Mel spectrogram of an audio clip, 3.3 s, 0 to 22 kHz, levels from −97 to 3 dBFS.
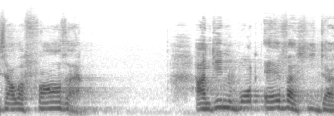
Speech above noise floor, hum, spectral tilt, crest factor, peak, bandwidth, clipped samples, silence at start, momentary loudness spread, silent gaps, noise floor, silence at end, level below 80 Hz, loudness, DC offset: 41 dB; none; -5.5 dB/octave; 22 dB; -14 dBFS; 14.5 kHz; under 0.1%; 0 s; 8 LU; none; -74 dBFS; 0 s; -74 dBFS; -34 LUFS; under 0.1%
